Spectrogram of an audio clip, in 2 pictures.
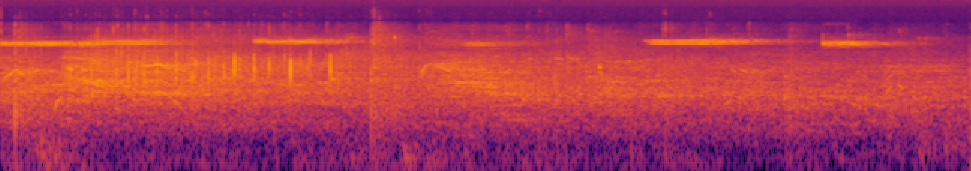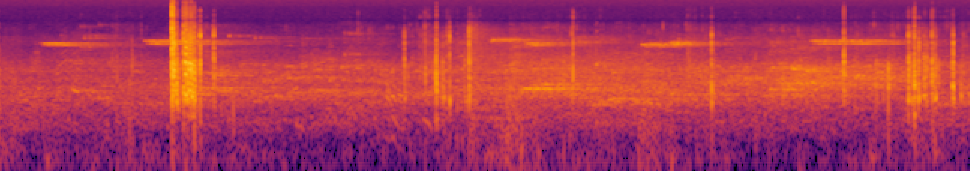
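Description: Voices of many people echo in a large hall.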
